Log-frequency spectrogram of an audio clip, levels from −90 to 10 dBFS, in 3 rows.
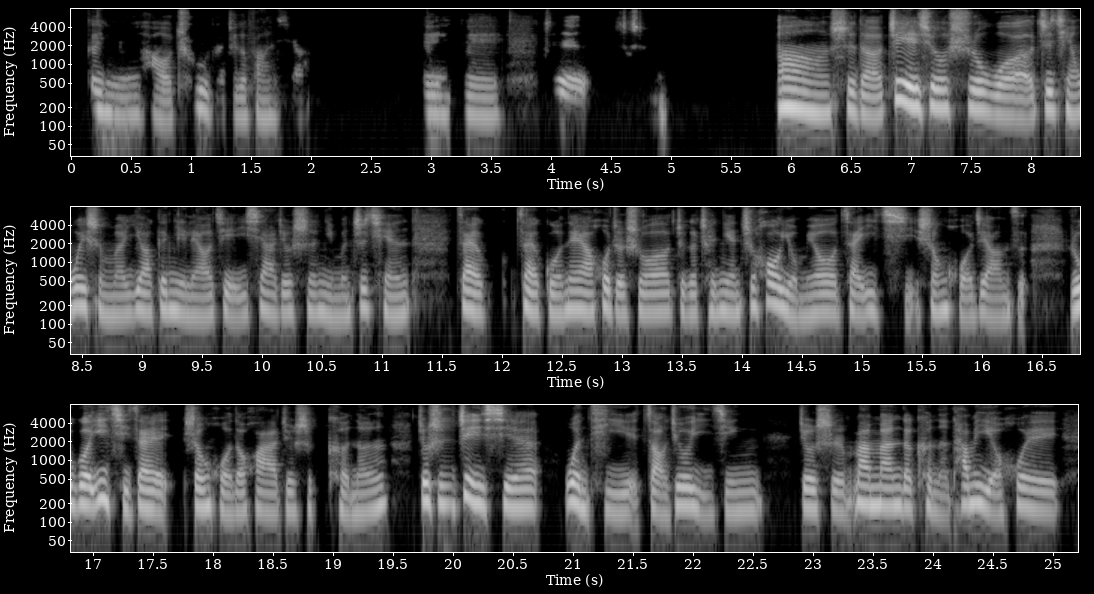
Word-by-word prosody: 更 185 -2 -2
有 150 +1 -9
好 130 -5 -7
处 185 +7 -5
的 - - -23
这 145 - -15
个 140 - -7
方 140 0 -10
向。 135 - -19 1.1
对 160 -1 -4 0.2
对。 145 -2 -7 0.3
是， - - -16 0.5
是。 485 -1 -8 1.1
嗯， 185 -4 +6
是 180 - +2
的。 155 -3 0
这 270 +10 +5
也 220 -4 +11
就 195 0 +5
是 195 +1 +1
我 150 -6 +2
之 185 +2 +2
前 175 -2 -2
为 195 0 +3
什 175 -3 0
么 145 0 -6
要 160 0 -2
跟 170 0 -2
你 155 -2 -3
了 140 -1 -5
解 155 -1 -5
一 135 +2 -7
下， 160 -1 -2
就 155 +1 -5
是 160 +1 -3
你 155 -3 -5
们 140 +1 -8
之 185 +3 -1
前 155 -4 -3 0.4
在 165 -6 +1 0.2
在 175 -6 +1
国 150 -1 -4
内 175 +1 0
啊， 160 -2 +1
或 180 +2 0
者 155 - -2
说 160 +1 -2
这 165 -1 -6
个 155 0 -5
成 155 0 -5
年 160 -2 -2
之 195 - -1
后， 210 +2 +3
有 160 -6 0
没 140 +2 -8
有 155 0 -1
在 155 0 -3
一 160 +3 -4
起 145 - +1
生 165 0 0
活 140 -5 -6
这 160 - -3
样 135 -1 -6
子。 - - -9 0.3
如 185 +3 +4
果 190 -1 +7
一 230 +6 +5
起 170 -5 +3
在 155 -2 +2
生 175 -2 +2
活 150 -5 -3
的 150 - -2
话， 155 -2 -2
就 155 +1 -6
是 160 +2 -3
可 150 - -6
能 150 +6 -3 0.2
就 220 - +6
是 195 -2 +1
这 225 +5 +6
一 195 - +3
些 175 -1 +4 0.2
问 200 -4 +5
题， 145 -2 -6
早 150 -5 -1
就 185 +7 +2
已 160 -6 -3
经 150 +5 -5 0.3
就 170 -2 +1
是 160 -2 0
慢 200 -2 +3
慢 185 -1 +3
地 180 -2 0
可 180 - -5
能 140 -5 -9
他 195 +6 0
们 200 0 +3
也 160 -5 0
会 160 -3 -2
160 Hz, 235 characters per minute, -22 LUFS, 150-185 Hz, 1.1 s, 也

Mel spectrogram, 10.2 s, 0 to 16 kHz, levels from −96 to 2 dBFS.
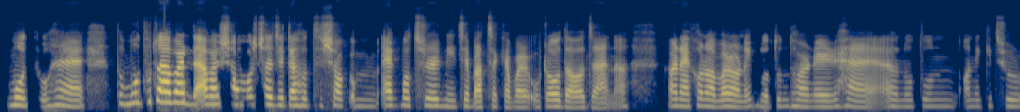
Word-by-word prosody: মধু। 240 -3 -2 0.2
হ্যাঁ, 215 -5 +1 0.4
তো 300 - -12
মধুটা 345 +3 +3
আবার 330 -1 +9
দা - - +5
আবার 270 0 +3
সমস্যা 260 +1 -2
যেটা 240 -1 +1
হচ্ছে 225 +1 -12
সকম 220 -2 -5
উম 200 - -23
১ 235 - -1
বছরের 225 -1 -3
নিচে 195 +1 -8
বাচ্চাকে 185 +1 -3
আবার 180 -1 -3
ওটাও 205 +2 -2
দেওয়া 175 0 -2
যায় - - -1
না। - - -10 0.5
কারণ 225 0 -1
এখন 220 +1 -7
আবার 205 +2 -1
অনেক 185 +2 -10
নতুন 200 +4 -14
ধরনের 195 -2 -4 0.2
হ্যাঁ, 195 -4 -2 0.4
নতুন 210 +1 -20 0.3
অনেক 205 0 -19
কিছু 225 - -17
215 Hz, 180 wpm, -23 LUFS, 195-240 Hz, 0.5 s, আবার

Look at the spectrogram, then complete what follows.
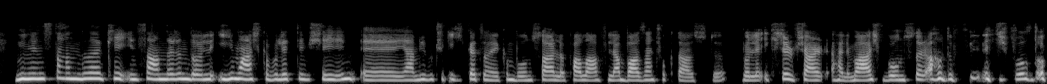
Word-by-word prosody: Yunanistan'daki 260 +1 +4
insanların 240 +1 +3
böyle 230 -1 +1
iyi 245 +2 +4
maaş 240 -2 +4
kabul 230 0 -2
ettiği 240 0 -1
bir - - -6
şeyin, 225 +2 0
eee, 200 - -3
yani 195 0 -3
1.5-2 225 -2 -5
katına 230 -4 -2
yakın 200 +3 -3
bonus'larla 195 0 -3
falan 195 0 -2
filan 195 0 -4
bazen 195 +1 0
çok 215 +1 -14
daha 175 -4 -4
üstü, 170 +4 -14 0.2
böyle 195 0 -3
ikişer, 210 +4 -2
üçer, 195 -2 -1
hani, 190 -3 -4
maaş 195 +3 +1
bonus'ları 205 +3 -2
aldım, 235 -3 +1 0.3
iş 240 -4 -3
buldum. 245 +1 0
220 Hz, 170 wpm, -21 LUFS, 195-240 Hz, 0.3 s, Yunanistan'daki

